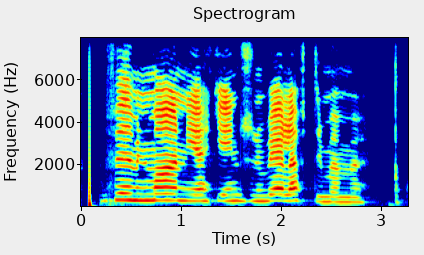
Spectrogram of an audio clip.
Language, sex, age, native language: Icelandic, female, 11, Icelandic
